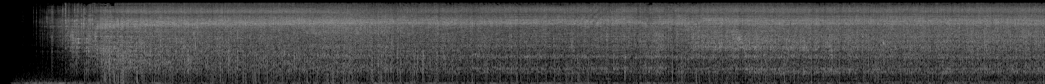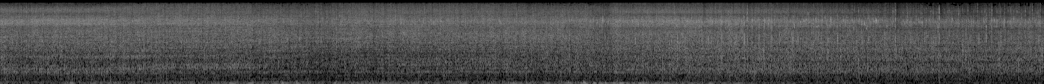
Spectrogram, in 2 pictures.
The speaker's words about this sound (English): It was, of course, a piece of meat in a fry pan, sizzling in reaction to the heat underneath and forming an oh-so-lovely crust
